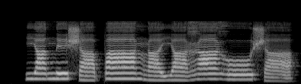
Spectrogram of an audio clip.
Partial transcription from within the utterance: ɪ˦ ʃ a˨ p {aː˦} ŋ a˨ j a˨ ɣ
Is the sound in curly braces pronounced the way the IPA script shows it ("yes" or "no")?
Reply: yes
